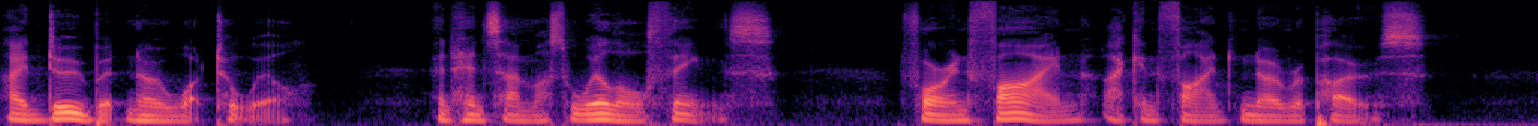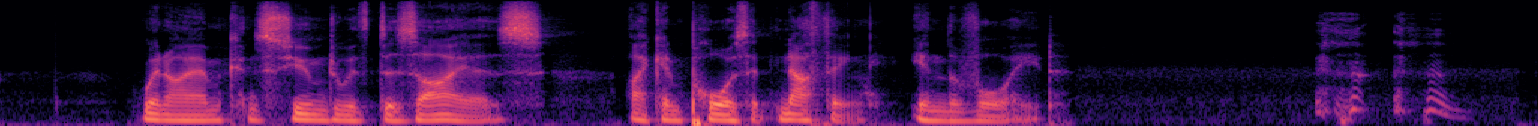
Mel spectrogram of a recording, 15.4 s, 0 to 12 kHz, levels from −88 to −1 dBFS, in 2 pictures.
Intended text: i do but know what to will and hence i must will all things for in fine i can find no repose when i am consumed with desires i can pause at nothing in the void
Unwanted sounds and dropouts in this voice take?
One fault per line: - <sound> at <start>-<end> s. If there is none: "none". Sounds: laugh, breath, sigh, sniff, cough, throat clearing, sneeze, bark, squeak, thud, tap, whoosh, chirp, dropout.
- cough at 14.2-15.1 s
